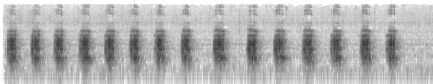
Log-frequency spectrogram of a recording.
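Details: Jens, a pet frog, calls with his inflated orange vocal sac: a steady, evenly spaced series of rasping croaks, a little over two per second, about sixteen in a row.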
